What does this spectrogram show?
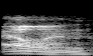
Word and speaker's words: Helene: I was mostly interested in seeing Ellen, which this shit blows my fucking mind. Her name is Ellen. She's an elderly French lady, but her name is spelled Helene.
